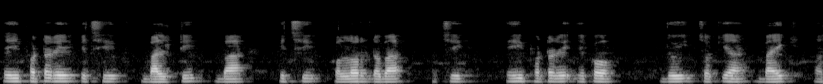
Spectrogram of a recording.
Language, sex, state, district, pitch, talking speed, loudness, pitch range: Odia, male, Odisha, Malkangiri, 135 Hz, 140 wpm, -20 LUFS, 130-140 Hz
